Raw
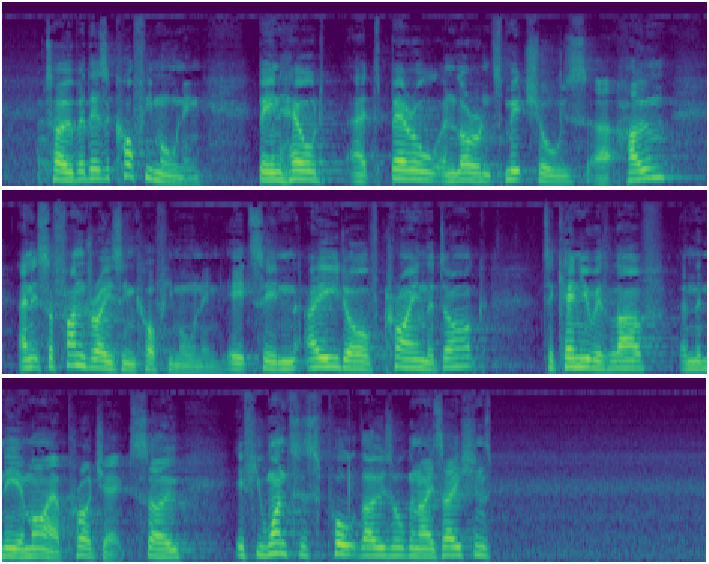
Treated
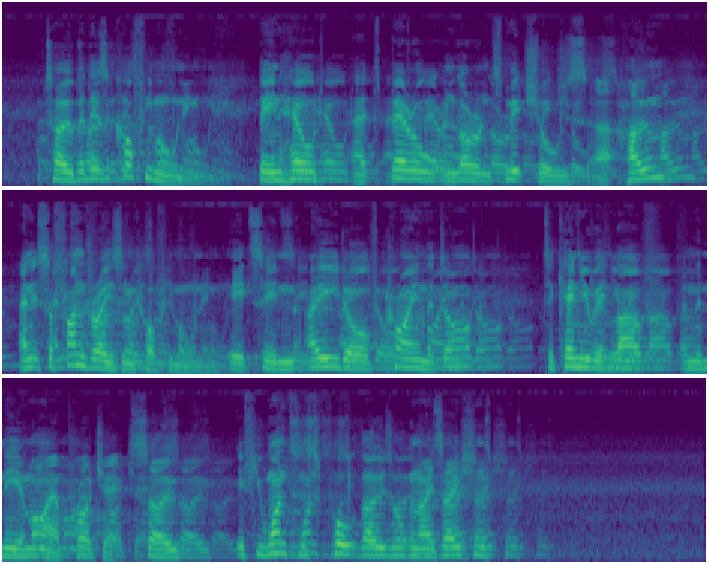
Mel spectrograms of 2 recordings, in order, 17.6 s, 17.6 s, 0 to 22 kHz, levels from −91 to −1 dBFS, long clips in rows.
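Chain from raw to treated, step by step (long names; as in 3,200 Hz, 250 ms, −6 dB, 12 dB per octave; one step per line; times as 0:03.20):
repeating echo 261 ms, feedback 27%, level −11 dB
level −7.5 dB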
